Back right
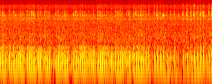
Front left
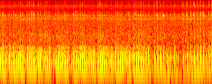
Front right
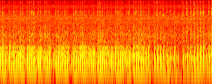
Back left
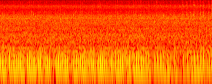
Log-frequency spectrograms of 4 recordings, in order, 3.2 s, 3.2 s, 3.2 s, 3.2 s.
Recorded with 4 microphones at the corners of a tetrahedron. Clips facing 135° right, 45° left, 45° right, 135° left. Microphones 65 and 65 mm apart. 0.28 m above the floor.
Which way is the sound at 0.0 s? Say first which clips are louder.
Front left 3 dB, front right 8 dB; 35° right.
